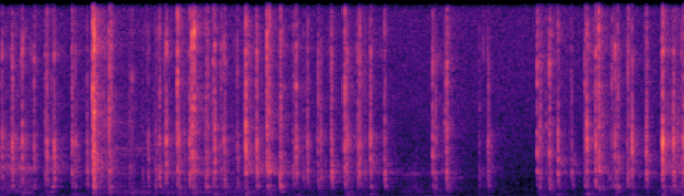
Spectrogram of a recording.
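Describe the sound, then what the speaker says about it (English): Rapid, clacky keystrokes on a loud keyboard, typed in quick uneven bursts with a short pause midway, close and dry. "I know I have a loud keyboard"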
